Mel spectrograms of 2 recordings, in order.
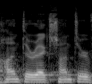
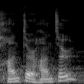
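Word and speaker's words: Hunter × Hunter: I I've been calling it Hunter X Hunter for years, man. It's pronounced Hunter Hunter.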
